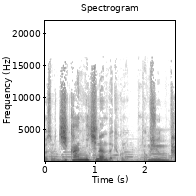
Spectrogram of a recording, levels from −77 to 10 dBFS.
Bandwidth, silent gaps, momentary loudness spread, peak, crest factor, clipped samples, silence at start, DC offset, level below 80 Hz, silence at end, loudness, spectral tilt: 16.5 kHz; none; 18 LU; -8 dBFS; 16 dB; under 0.1%; 0 s; under 0.1%; -50 dBFS; 0 s; -22 LUFS; -3.5 dB/octave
